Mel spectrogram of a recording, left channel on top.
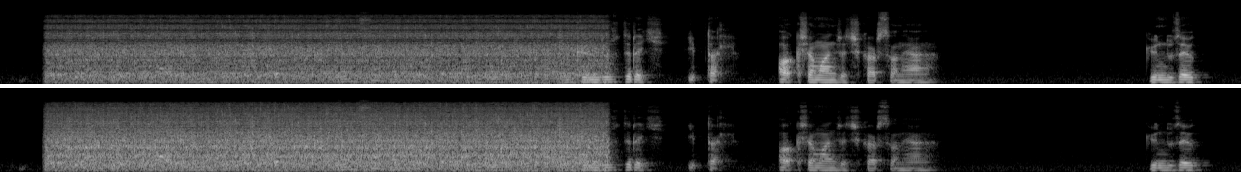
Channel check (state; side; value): normal; both; correlation 0.64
